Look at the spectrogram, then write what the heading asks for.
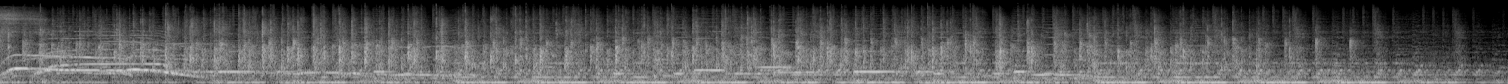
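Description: Studio audience applause welcomes contestants onto a nerd quiz show's Star Wars special, a dense, steady clatter of many hands that holds throughout with music playing underneath.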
